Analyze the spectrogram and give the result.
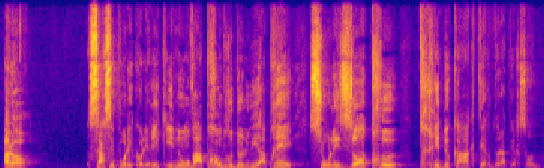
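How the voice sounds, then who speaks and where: This rabbi's voice sits fairly high with a breathy edge, moving at a moderate pace as he teaches a class. He animatedly impersonates the people he talks about and throws rhetorical questions at his audience.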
